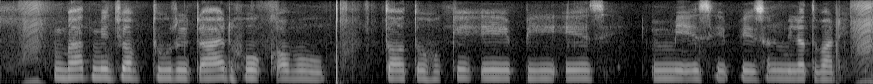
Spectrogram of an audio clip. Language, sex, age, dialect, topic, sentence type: Bhojpuri, female, 18-24, Northern, banking, statement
